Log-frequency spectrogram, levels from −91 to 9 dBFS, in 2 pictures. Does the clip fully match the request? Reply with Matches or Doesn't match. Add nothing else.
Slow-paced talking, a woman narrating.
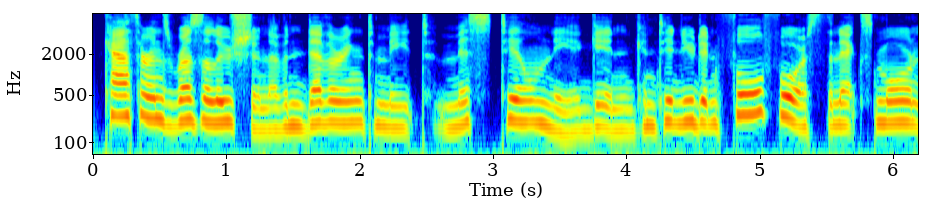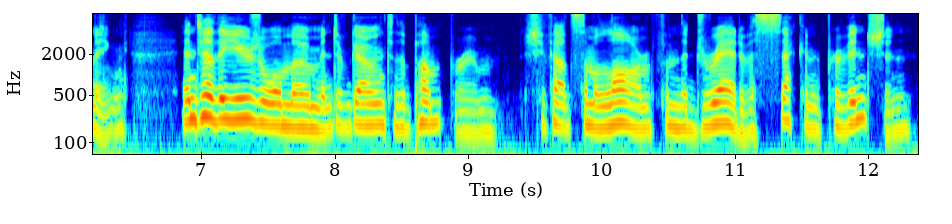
Doesn't match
